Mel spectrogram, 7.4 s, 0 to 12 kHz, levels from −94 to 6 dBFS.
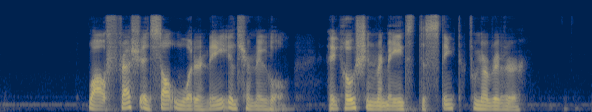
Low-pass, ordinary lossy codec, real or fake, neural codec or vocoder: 7.2 kHz; MP3, 96 kbps; fake; codec, 16 kHz, 1 kbps, FunCodec, trained on Chinese and English, 50 frames a second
